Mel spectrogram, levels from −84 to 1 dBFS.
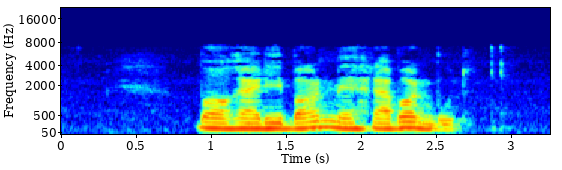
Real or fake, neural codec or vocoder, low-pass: real; none; 7.2 kHz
